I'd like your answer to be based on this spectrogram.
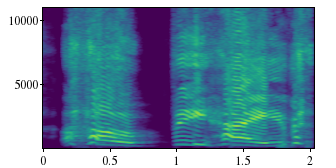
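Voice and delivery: very loud, high-pitched outburst. Recounting answering someone's compliment, retelling a loud exclamation. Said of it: "really loudly".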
